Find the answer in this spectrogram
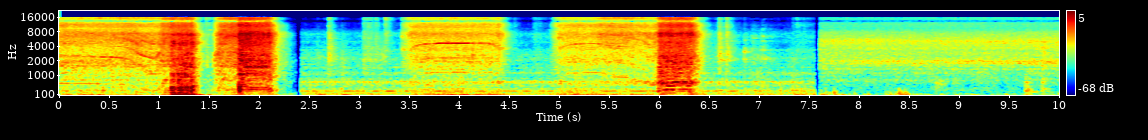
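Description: Power drill run in short stop-start bursts, its motor whine rising and holding each time, with three louder bursts about a second in, near two seconds and about six seconds in. It cuts off suddenly about seven and a half seconds in.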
